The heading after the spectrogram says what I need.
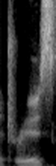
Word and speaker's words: Druze: So both my parents are Lebanese, and I have roots in the Druze community, which is spelled Druze.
